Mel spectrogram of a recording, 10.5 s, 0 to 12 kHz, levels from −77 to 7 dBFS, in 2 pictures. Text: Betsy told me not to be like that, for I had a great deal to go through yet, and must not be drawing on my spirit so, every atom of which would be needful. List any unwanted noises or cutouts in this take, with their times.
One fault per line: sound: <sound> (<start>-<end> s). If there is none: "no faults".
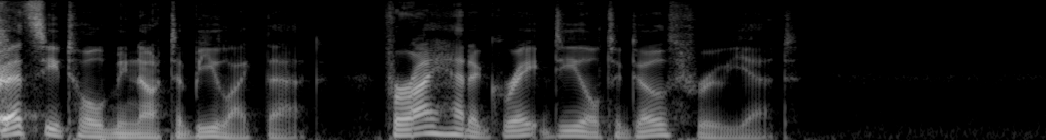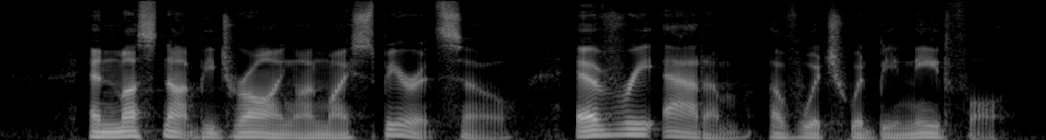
no faults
